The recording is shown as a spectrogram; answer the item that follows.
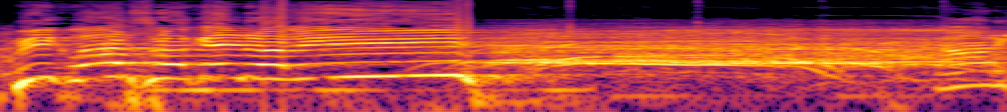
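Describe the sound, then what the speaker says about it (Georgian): A rock festival crowd in Kutaisi roars, whoops and cheers loudly as several voices yell, some in long sustained shouts, all close and energetic. "აპლოდისმენტები და ხმაური."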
